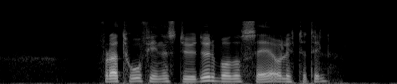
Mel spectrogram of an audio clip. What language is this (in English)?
Norwegian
